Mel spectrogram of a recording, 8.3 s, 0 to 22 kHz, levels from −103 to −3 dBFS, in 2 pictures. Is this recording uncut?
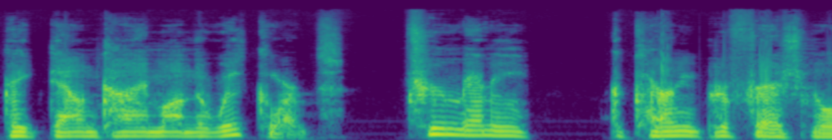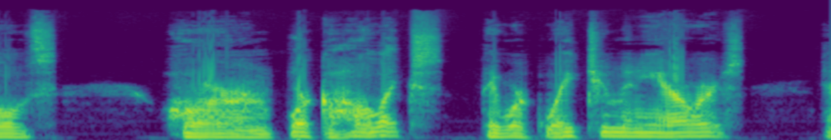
yes; 0 cuts

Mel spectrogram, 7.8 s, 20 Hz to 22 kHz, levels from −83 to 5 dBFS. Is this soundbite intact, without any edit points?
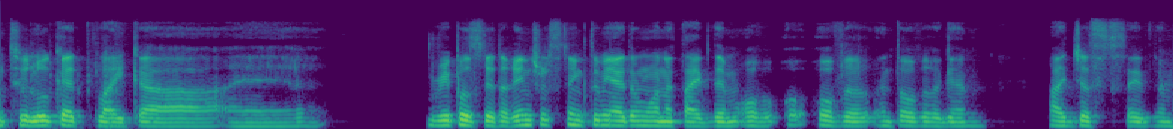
yes; 0 cuts

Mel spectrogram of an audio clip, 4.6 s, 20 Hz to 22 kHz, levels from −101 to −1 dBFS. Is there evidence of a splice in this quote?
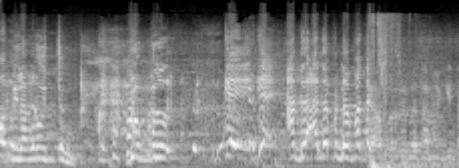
yes; 1 cut; at 3.7 s

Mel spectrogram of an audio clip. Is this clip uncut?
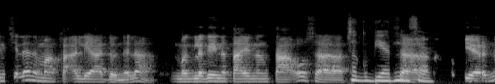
no; 1 cut; at 1.7 s

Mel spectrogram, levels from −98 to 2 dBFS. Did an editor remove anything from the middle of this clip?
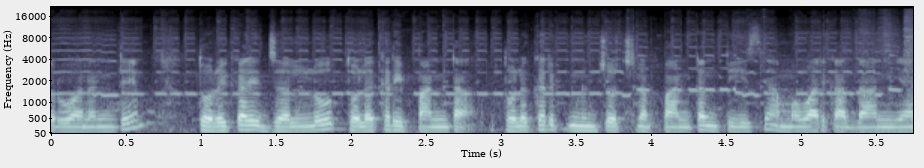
no; 0 cuts

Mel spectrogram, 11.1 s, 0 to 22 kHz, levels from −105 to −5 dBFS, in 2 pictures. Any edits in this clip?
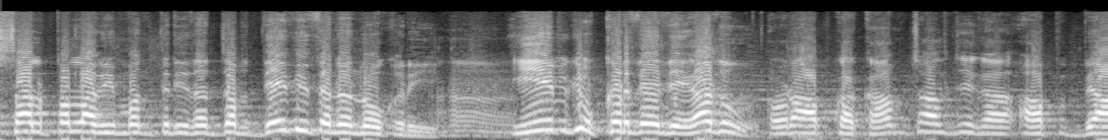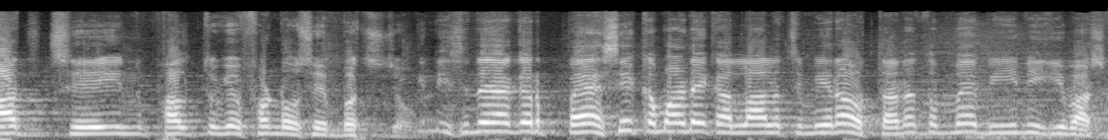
yes; 2 cuts; at 3.8 s, 7.7 s

